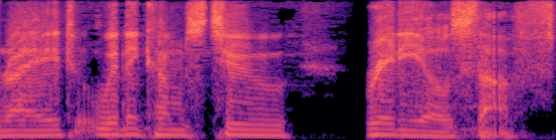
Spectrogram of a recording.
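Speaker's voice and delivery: normal talking voice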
